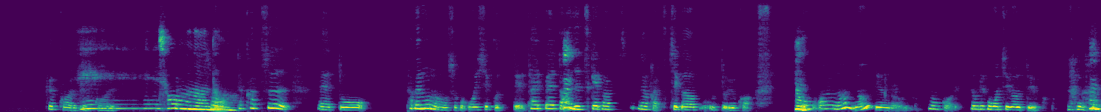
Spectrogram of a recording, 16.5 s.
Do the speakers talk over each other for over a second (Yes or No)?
No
